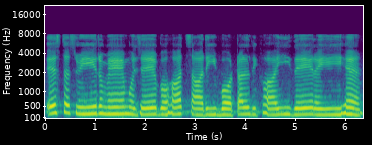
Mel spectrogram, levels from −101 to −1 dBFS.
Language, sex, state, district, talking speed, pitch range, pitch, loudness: Hindi, female, Madhya Pradesh, Katni, 105 wpm, 215-235 Hz, 225 Hz, -13 LUFS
